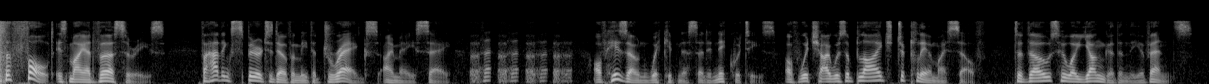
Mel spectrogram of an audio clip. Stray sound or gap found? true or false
true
